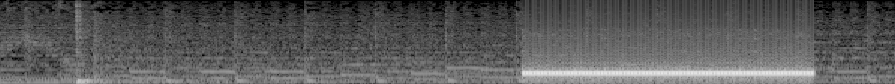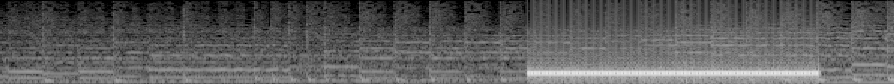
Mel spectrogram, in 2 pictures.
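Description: A phone ringback tone sounds twice while a call is placed to order food, each a steady two-second electronic buzz separated by a long pause, fairly loud over quiet background music with no talking.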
